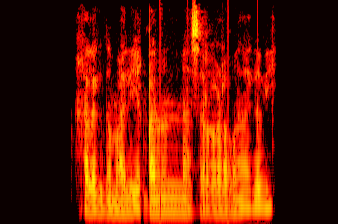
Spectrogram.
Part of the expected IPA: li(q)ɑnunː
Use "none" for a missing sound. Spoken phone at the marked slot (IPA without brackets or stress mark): q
